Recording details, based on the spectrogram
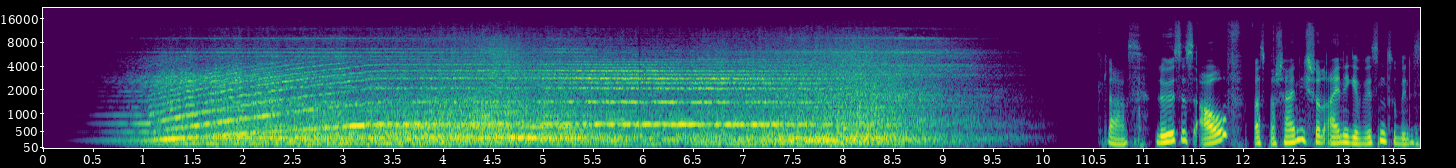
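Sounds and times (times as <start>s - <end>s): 
ICE high-speed electric train accelerating from standstill: 0.7s - 10.0s
speech: 10.8s - 13.7s.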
